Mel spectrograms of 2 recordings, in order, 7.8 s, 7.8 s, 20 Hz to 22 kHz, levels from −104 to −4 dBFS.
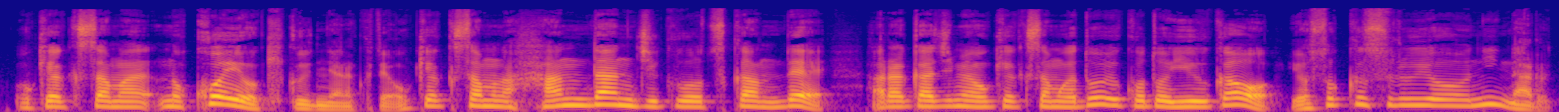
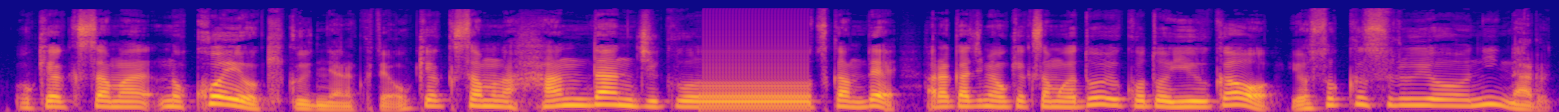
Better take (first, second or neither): first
